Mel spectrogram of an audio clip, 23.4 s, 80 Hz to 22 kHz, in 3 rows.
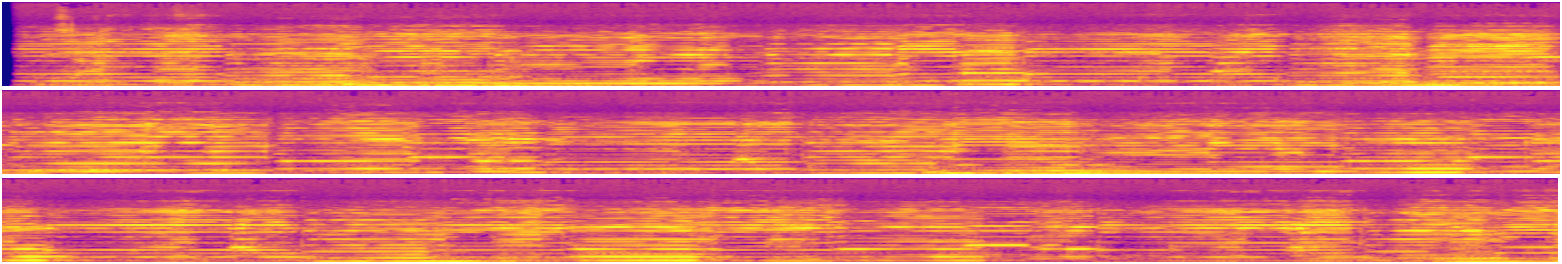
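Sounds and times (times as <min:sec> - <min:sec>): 
cello: 0:00.1 - 0:23.3.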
